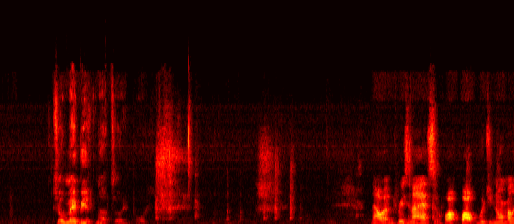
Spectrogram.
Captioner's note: laughter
